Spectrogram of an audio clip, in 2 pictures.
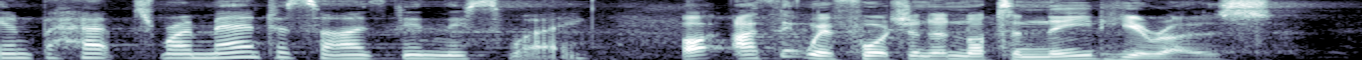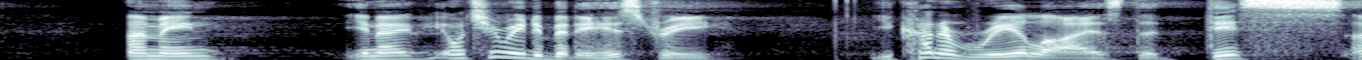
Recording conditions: live audience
